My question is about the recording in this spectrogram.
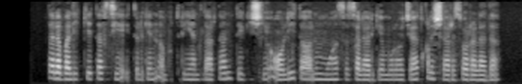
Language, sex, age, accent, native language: Uzbek, female, 19-29, Toshkent viloyati, Uzbek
